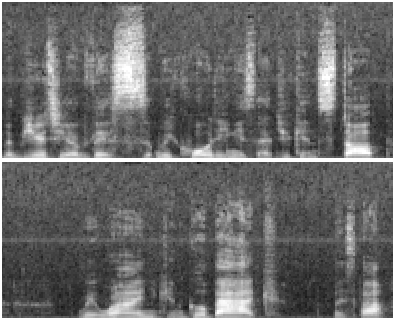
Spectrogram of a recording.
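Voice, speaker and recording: Slow, gravelly-voiced woman teaching French. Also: a bass voice, expressive, slight background noise. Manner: slow, patient, checks in with "n'est-ce pas" and "ok". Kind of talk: grammar lesson at a board, mixing French and English.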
